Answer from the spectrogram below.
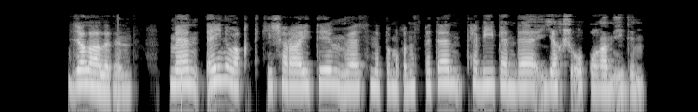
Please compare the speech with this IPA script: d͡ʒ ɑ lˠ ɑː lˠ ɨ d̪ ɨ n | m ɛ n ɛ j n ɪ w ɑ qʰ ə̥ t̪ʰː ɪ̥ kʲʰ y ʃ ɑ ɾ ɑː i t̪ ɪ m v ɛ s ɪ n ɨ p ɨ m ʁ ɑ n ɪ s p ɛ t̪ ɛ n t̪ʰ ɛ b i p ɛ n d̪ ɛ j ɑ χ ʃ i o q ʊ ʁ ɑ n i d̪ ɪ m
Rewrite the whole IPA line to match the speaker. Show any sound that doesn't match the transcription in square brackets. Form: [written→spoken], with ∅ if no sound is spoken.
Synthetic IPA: d͡ʒ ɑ lˠ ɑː lˠ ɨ d̪ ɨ n | m ɛ n ɛ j n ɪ w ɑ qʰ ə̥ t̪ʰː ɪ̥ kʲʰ [y→i] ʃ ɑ ɾ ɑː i t̪ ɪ m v ɛ s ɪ n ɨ p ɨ m ʁ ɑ n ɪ s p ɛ t̪ ɛ n t̪ʰ ɛ b i p ɛ n d̪ ɛ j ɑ χ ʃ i o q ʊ ʁ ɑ n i d̪ ɪ m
